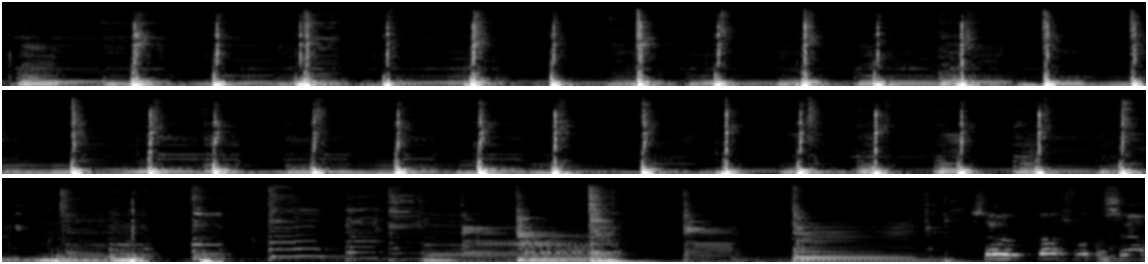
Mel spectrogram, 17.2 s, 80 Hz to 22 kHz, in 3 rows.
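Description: An electric guitar plays through a homemade stomp box into a small Marshall 15-watt amp turned up with the bass down. Repeated driving chord strums pulse steadily for about twelve seconds, then looser ringing notes follow.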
